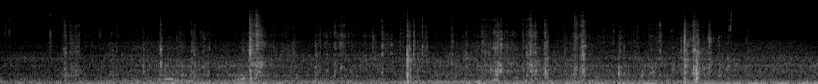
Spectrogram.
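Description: Crunching and chewing of a crispy fried-chicken sandwich, with scattered sharp crunches and clicks, the loudest about two and a half, four and seven seconds in, over a low steady hum.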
